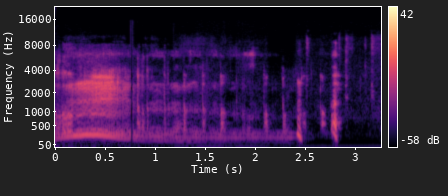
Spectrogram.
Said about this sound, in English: So... this van is considerably louder than the other one.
